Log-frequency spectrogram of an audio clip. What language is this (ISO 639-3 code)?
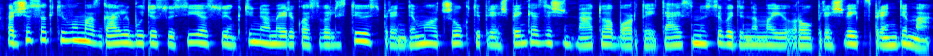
lit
